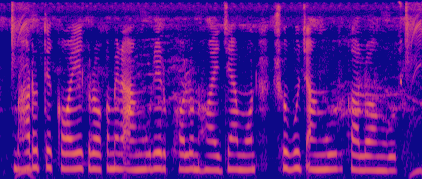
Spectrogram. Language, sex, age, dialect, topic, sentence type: Bengali, female, 18-24, Northern/Varendri, agriculture, statement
